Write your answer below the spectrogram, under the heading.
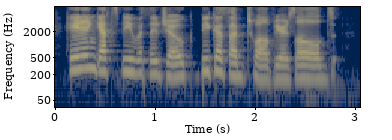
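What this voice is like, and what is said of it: Imitates another person's voice. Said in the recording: “Was that a good Gabby impression? ... you really have to do a Jennifer Coolidge voice plus age it down 10 years”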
